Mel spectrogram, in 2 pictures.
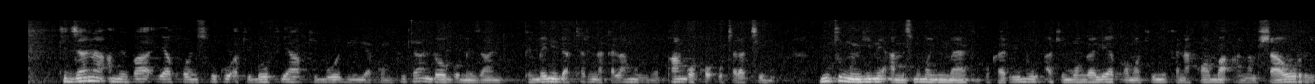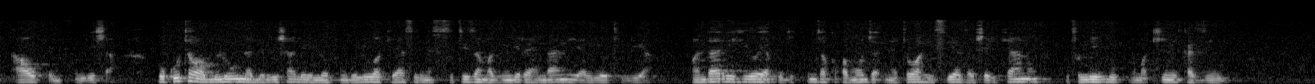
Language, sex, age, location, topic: Swahili, male, 18-24, Nairobi, education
